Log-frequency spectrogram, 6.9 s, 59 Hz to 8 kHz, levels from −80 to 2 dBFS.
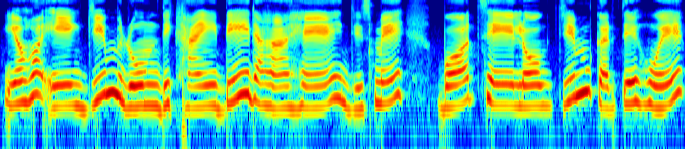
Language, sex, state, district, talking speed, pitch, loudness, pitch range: Hindi, female, Himachal Pradesh, Shimla, 130 wpm, 250 Hz, -12 LUFS, 240-305 Hz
